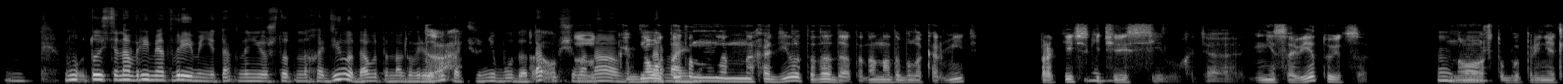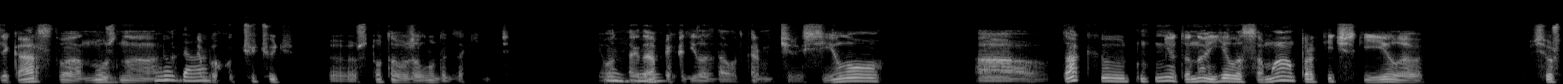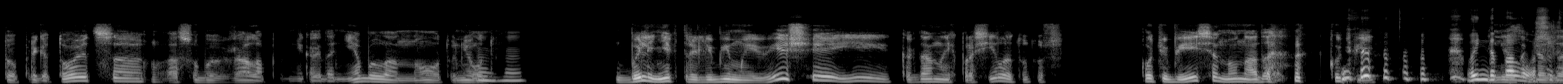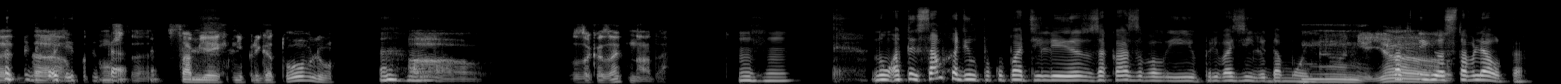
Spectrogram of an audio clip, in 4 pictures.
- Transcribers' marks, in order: chuckle; laugh; tapping; laughing while speaking: "Вынь да положь, как говорится, да"
- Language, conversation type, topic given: Russian, podcast, Что важно помнить при приготовлении еды для пожилых людей?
